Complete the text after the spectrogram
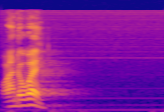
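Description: A man speaks briefly into a microphone, heard through a loudspeaker in a large room.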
